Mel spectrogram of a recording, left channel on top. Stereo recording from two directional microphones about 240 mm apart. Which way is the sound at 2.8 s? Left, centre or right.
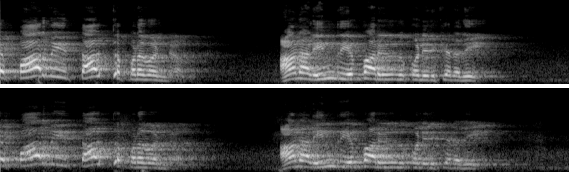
Left.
